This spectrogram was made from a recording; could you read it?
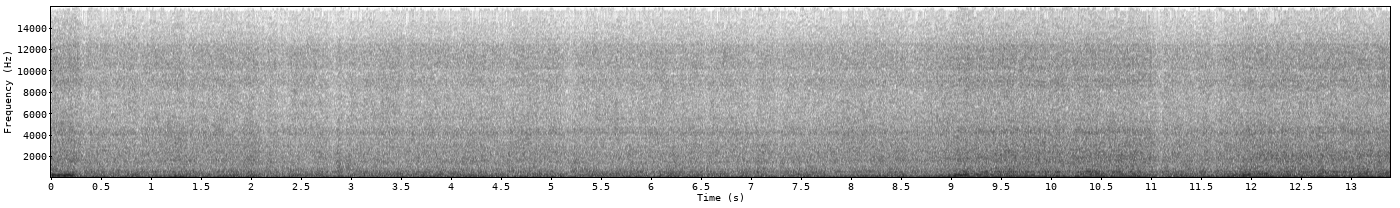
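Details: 1986 Yamaha FZ600 four-cylinder, first running after 15–20 years sitting, fresh oil, newly fuelled carbs: steady idle with smooth throttle blips that rise and settle cleanly; running normally.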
